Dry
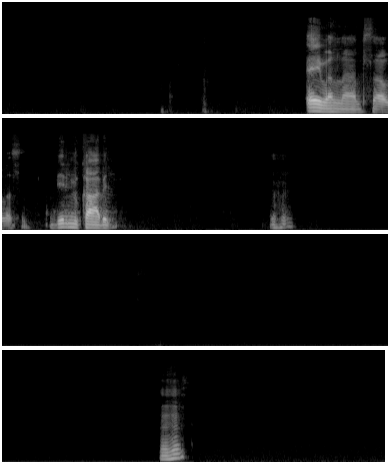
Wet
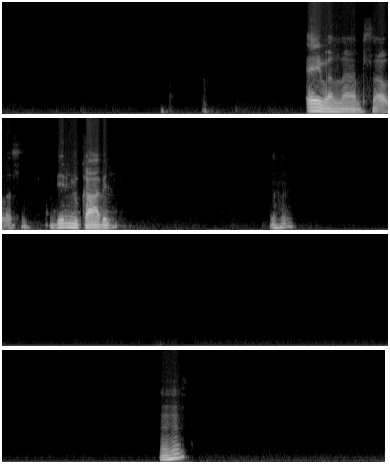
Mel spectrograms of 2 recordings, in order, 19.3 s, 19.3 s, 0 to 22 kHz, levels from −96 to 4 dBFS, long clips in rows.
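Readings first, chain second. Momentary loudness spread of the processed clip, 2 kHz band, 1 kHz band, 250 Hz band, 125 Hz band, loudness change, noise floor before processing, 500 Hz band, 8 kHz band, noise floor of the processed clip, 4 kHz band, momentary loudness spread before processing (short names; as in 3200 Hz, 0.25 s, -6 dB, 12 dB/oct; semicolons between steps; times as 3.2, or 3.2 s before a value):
17 LU, 0.0 dB, +0.5 dB, +7.5 dB, +13.5 dB, +4.5 dB, under -85 dBFS, +1.5 dB, n/a, -77 dBFS, -1.0 dB, 21 LU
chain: short-mantissa float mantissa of 4-bit; tone controls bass +15 dB, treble -2 dB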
